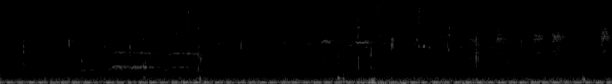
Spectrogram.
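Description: Faint small clicks of a puppy gnawing at a sandal, with a faint distant bird call about a second in, lasting about a second.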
